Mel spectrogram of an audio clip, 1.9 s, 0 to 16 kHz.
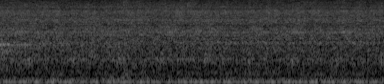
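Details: GMC Sierra Z71 4WD pickup running a steady, even low idle with no stumble or shake and a smooth deep rumble, after two bad fuel injectors on cylinders 5 and 7 were replaced to cure a misfire.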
